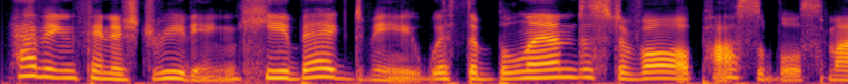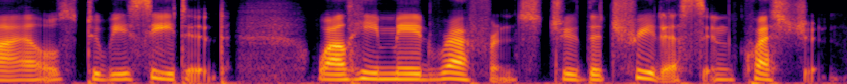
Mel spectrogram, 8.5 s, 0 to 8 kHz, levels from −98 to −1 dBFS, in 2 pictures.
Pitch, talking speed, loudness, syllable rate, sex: 205 Hz, 175 wpm, -21 LUFS, 5.4 syllables/s, female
